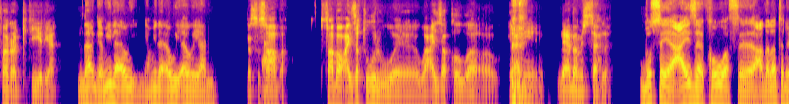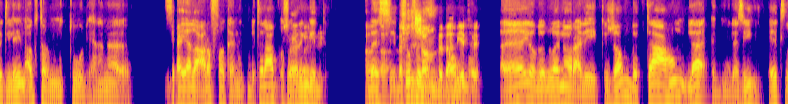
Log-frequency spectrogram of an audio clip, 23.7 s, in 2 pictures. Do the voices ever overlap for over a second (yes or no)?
yes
